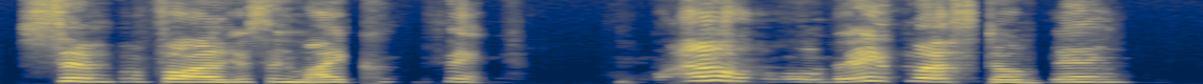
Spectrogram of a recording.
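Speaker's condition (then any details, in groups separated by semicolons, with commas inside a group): Cerebral palsy; speech therapy in public school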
